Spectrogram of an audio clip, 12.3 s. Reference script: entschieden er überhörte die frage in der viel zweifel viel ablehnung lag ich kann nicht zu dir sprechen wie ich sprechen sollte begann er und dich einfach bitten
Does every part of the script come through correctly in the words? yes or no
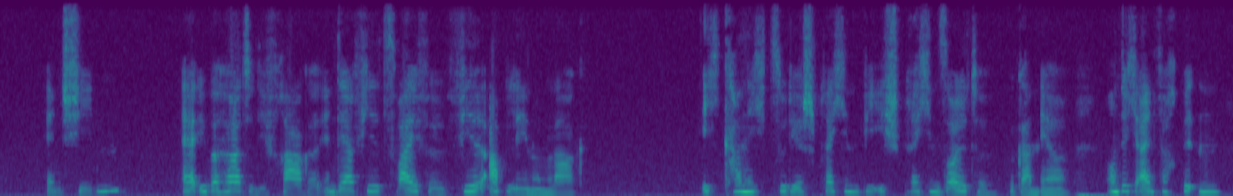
yes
